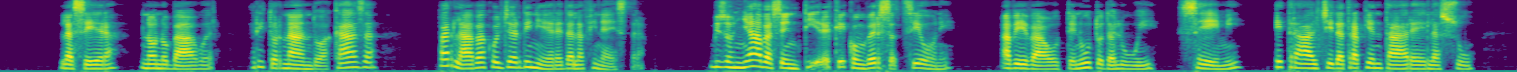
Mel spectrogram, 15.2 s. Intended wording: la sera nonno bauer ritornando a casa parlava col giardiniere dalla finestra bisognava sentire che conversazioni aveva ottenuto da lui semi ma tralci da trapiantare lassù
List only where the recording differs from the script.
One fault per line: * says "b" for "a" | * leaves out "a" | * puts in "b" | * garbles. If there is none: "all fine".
* says "e" for "ma"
